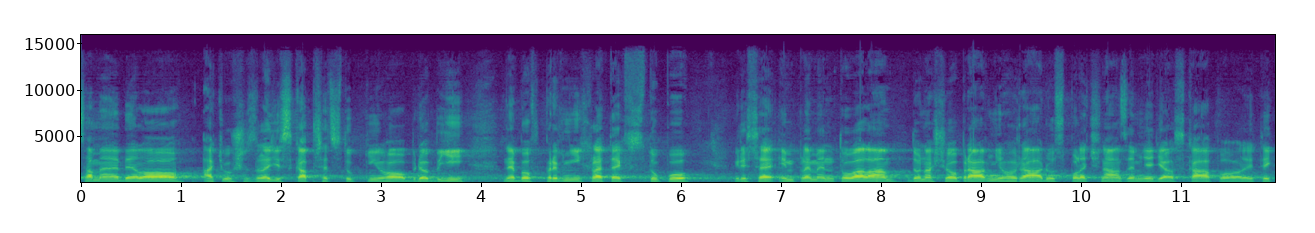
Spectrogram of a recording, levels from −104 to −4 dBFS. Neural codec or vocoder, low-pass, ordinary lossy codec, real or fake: vocoder, 44.1 kHz, 128 mel bands every 256 samples, BigVGAN v2; 14.4 kHz; AAC, 96 kbps; fake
